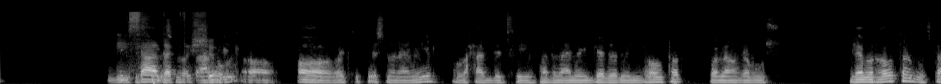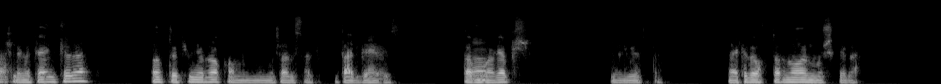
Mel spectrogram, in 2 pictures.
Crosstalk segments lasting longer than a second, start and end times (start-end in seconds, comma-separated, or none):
1.2-2.4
